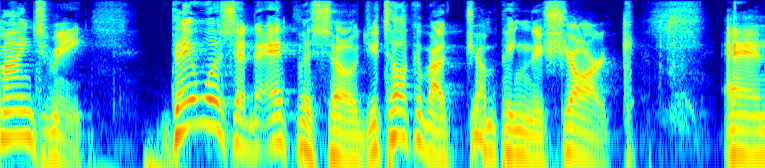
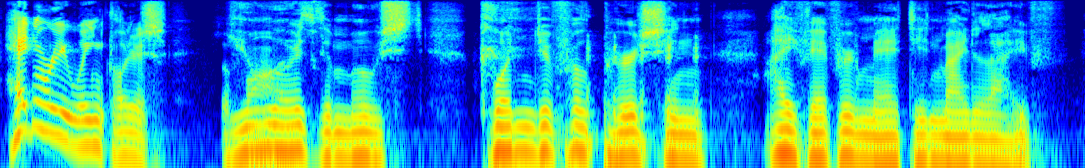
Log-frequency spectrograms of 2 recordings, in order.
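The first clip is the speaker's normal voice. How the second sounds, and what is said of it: Vincent Price-like impression. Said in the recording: “that's a lot like your Vincent Price impression too”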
